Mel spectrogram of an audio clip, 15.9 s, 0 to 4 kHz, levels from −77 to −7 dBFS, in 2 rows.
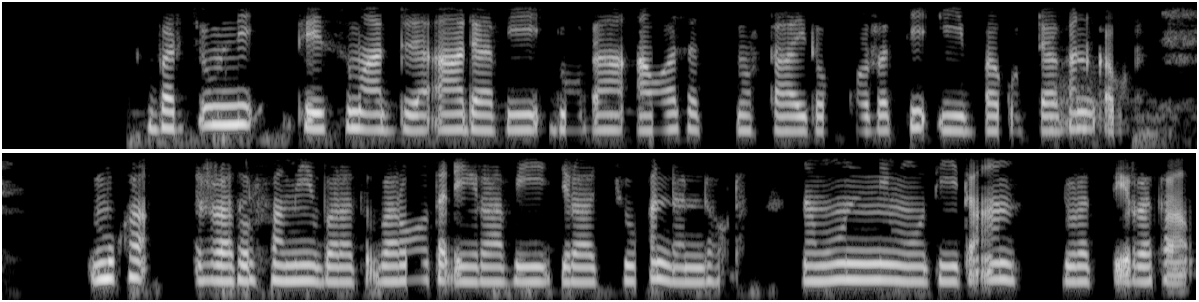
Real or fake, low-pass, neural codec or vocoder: real; 3.6 kHz; none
